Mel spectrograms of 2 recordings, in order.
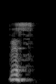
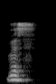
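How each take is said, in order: First: "వెస్ట్" with a clear V onset; V sound. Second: "వెస్ట్" as west, lips rounded; "వెస్ట్" with lips pushed forward; W sound. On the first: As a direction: start "వెస్ట్" with V. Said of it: "వి sound ఎలా వస్తుంది?". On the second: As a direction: start "వెస్ట్" with W. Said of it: "mouth shape changes". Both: Shown as a demonstration.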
